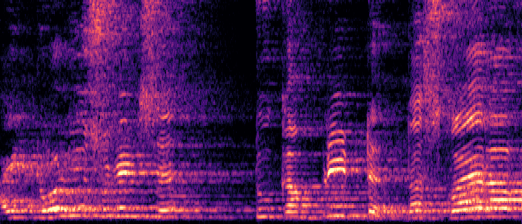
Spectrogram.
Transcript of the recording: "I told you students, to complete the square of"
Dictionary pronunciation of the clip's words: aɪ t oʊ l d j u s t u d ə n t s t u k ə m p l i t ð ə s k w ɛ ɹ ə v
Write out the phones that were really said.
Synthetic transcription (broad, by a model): aɪ t oʊ l d j u s t u d ə n t s t u k ə m p l i t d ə s k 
